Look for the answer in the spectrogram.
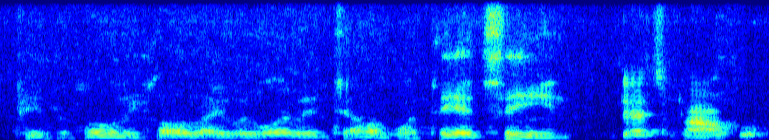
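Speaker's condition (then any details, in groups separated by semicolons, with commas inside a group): Parkinson's disease; loses train of thought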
